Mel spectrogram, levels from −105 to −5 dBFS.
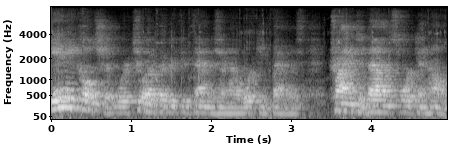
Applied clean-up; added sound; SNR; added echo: neural separator model SepFormer DNS4.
